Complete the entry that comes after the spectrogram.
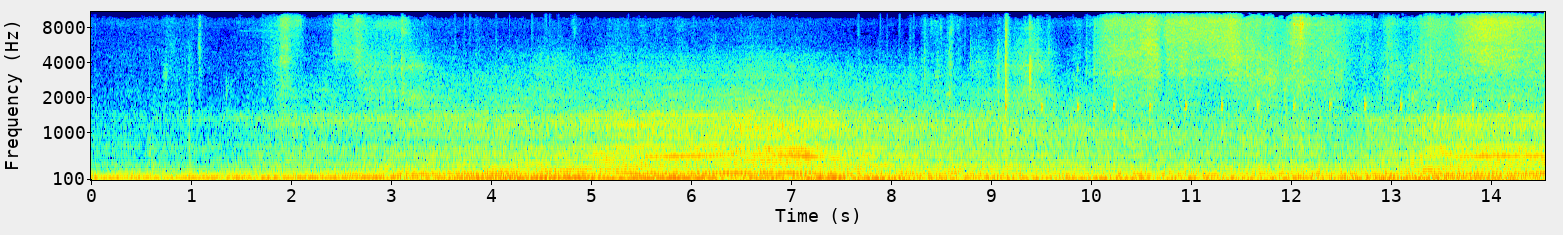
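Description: Cabin sound of a 2021 Infiniti QX50's turbocharged four-cylinder pulling through its CVT in sport mode over steady road rumble. The engine note rises, drops back as the transmission mimics a gear change, then rises again near the end. Faint regular ticking, about three a second, runs through the second half.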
